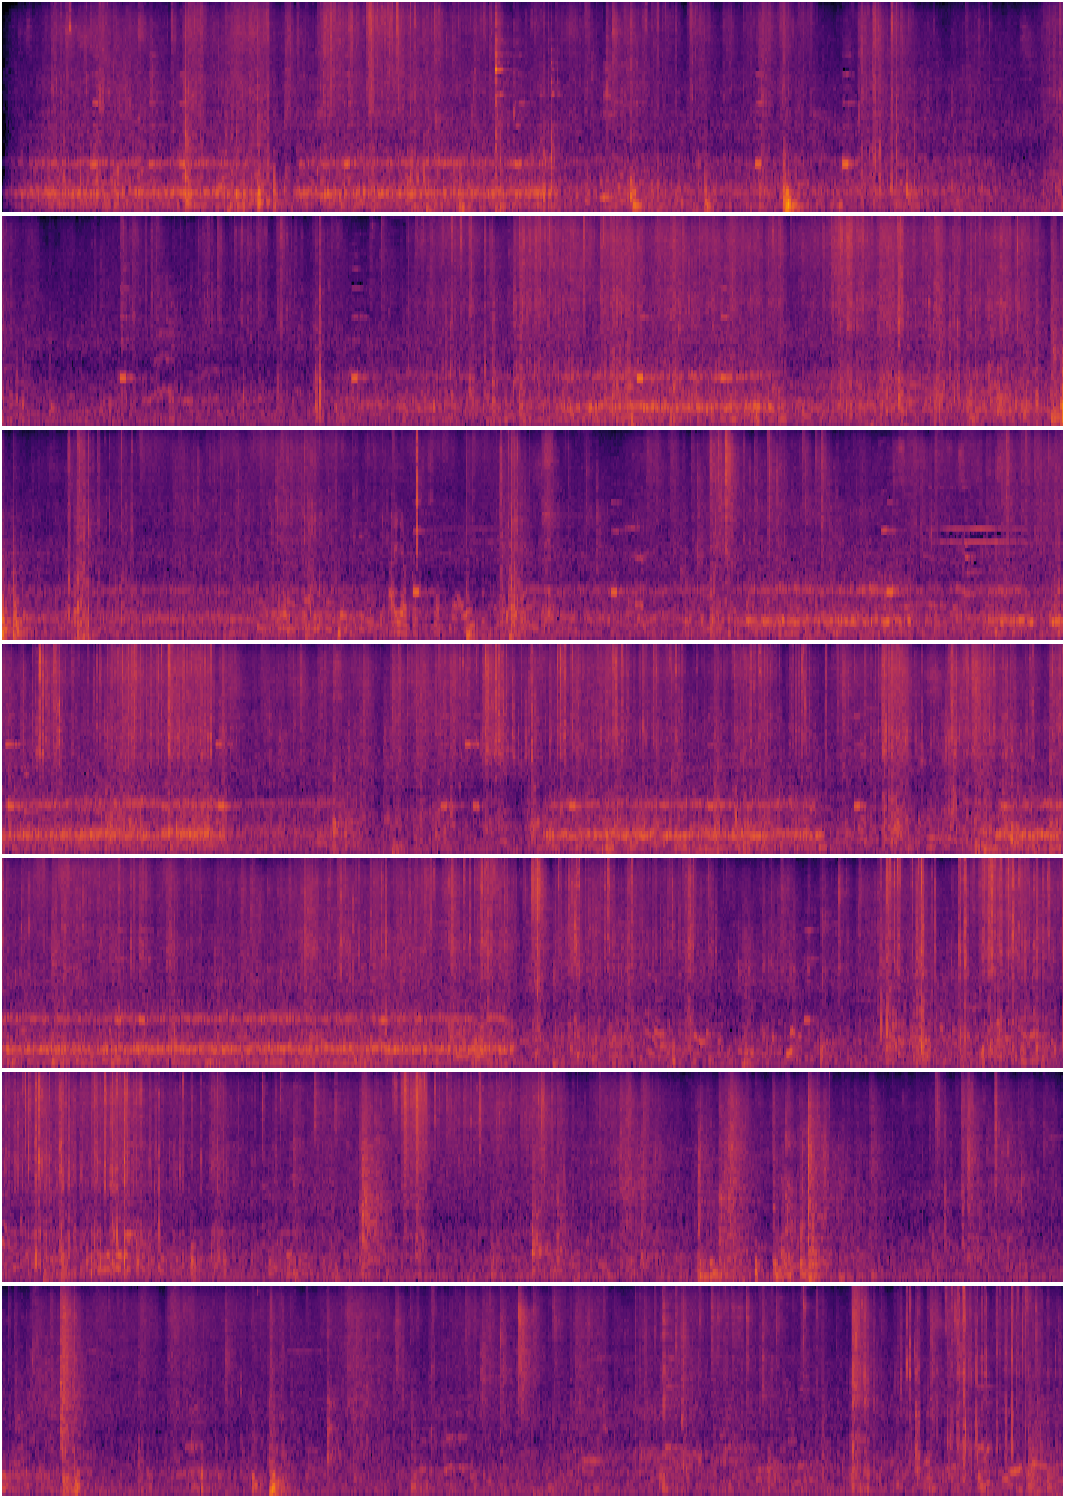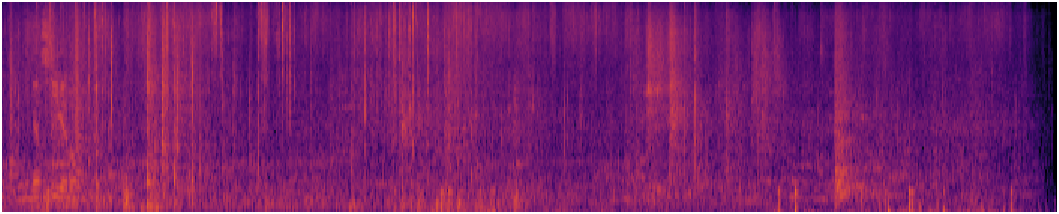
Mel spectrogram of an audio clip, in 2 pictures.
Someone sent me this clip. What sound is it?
AMB Caisse Supermarché
A la caisse d'un Supermarché, sur le tapis roulant
At the checkout of a supermarket, on the treadmill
